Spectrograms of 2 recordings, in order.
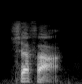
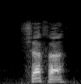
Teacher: Vowel plus ein versus vowel only in word final position.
